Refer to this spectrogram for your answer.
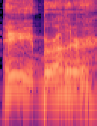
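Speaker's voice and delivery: very loud, high wrestling-promo bellow. Asked about a Randy Savage voice, say you do another one instead, a Hulk Hogan impression. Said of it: "I do more of the Hulk Hogan".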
